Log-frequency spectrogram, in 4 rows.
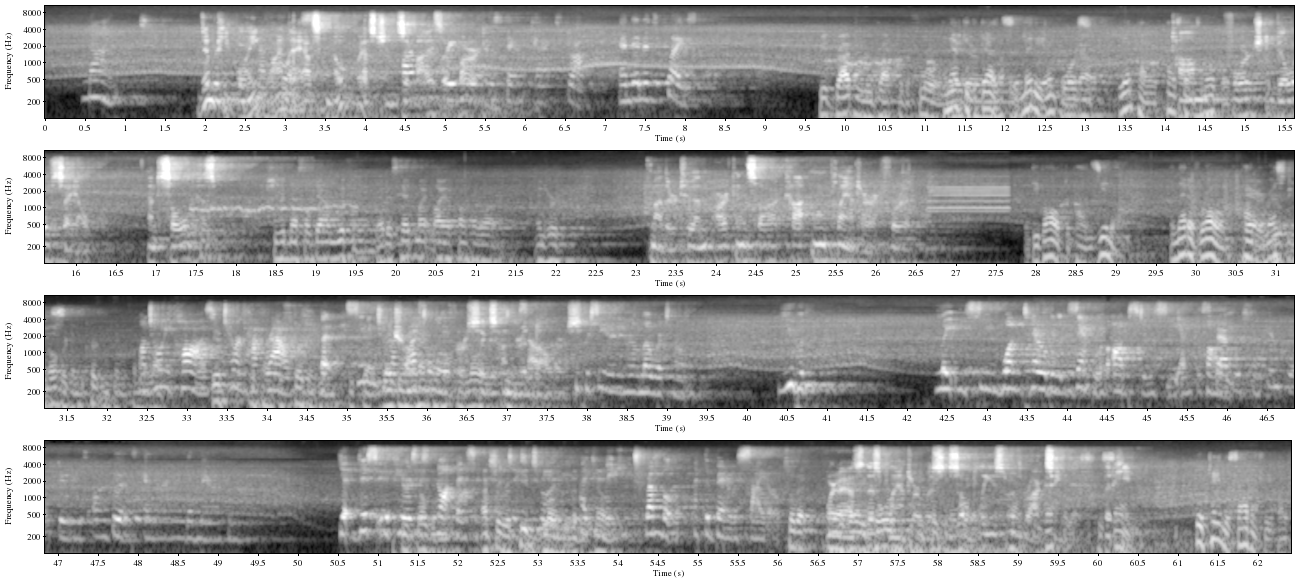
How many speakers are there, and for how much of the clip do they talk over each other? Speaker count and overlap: five, about 32%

